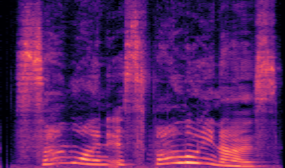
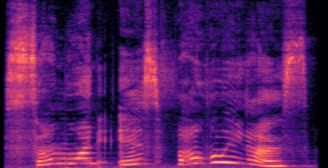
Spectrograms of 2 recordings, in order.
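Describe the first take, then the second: First: Much higher, scared warning; high-pitched frightened whimper; frightened cry. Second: Much higher, scared warning; high-pitched frightened plea; frightened cry. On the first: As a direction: warn the sisters in fear. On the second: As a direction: insist to the sisters in fear. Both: A narrator's reading. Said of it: "she cried".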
